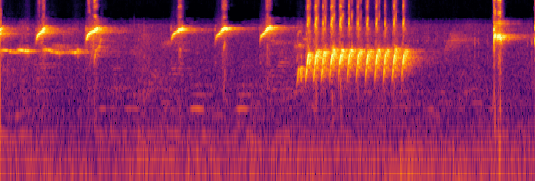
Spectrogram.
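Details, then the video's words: White-rumped shama song used to train songbirds: a steady whistle, then bright upslurred notes repeated about twice a second, a rapid buzzy trill of about one second, and a final sharp note. "MURAI BATU Ini Sangat Cocok Dijadikan Masteran Burung Kicau"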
